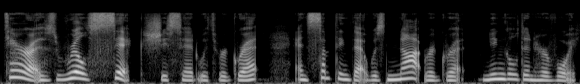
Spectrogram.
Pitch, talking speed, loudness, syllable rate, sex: 220 Hz, 185 wpm, -20 LUFS, 4.8 syllables/s, female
